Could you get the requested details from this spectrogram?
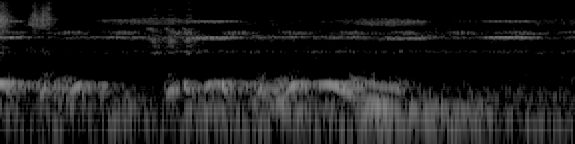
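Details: An owl, from owls living behind a house, gives a series of low, mellow hoots in the distance, some slightly wavering and falling, with faint background hiss throughout.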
